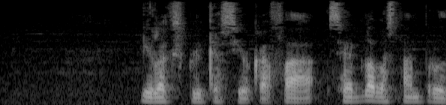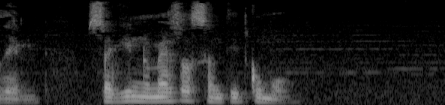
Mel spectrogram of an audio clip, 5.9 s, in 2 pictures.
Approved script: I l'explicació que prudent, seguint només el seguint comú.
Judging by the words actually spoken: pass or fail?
fail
